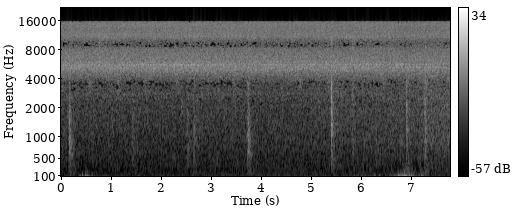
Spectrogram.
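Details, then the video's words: Cicadas in summer rain in Kyoto, Japan: a steady, high, hissing drone runs throughout, broken by sharp drip-like taps and a few dull low thuds near the start and end. "Cicadas Summer Rain - Zen Sounds of Kyoto, Japan"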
